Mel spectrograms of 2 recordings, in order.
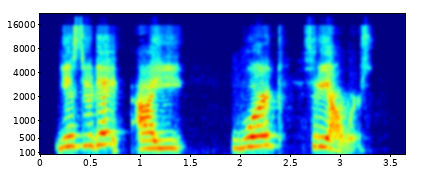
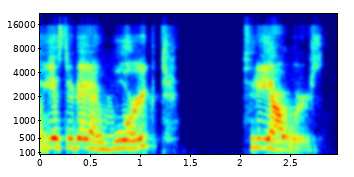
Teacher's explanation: es muy importante marcar la D al final, no tanto la ED, pero sí la D.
